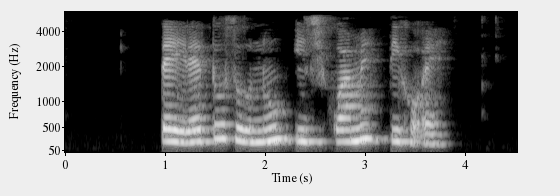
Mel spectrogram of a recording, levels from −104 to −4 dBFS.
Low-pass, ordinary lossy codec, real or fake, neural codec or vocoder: 5.4 kHz; AAC, 32 kbps; real; none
